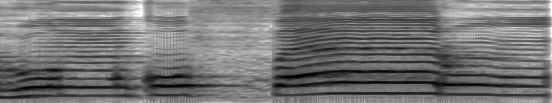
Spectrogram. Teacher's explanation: terdapat mim sukun bertemu dengan huruf kaf, ini dinamakan izhar syafawi, maka mim sukun dibaca secara jelas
